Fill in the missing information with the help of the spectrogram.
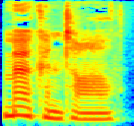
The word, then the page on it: mercantile: British English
